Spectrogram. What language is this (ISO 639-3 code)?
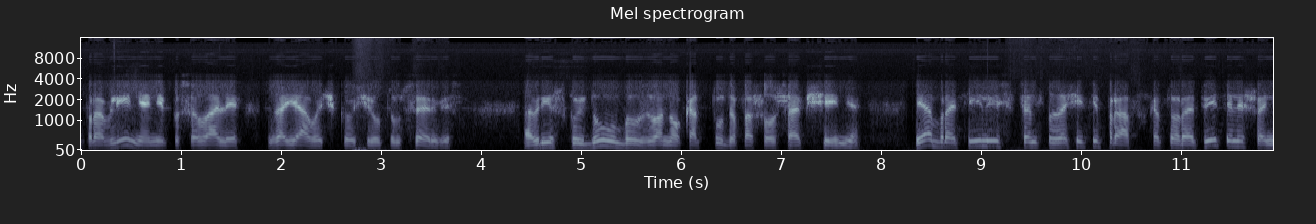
rus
